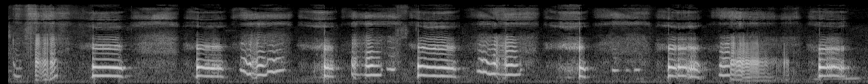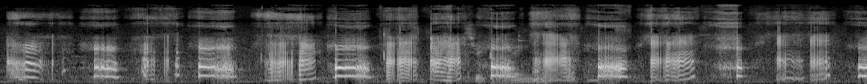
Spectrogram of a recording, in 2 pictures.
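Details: Young child crying and vocalizing in short bursts with harsh noisy breaths between them: stridor from croup.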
